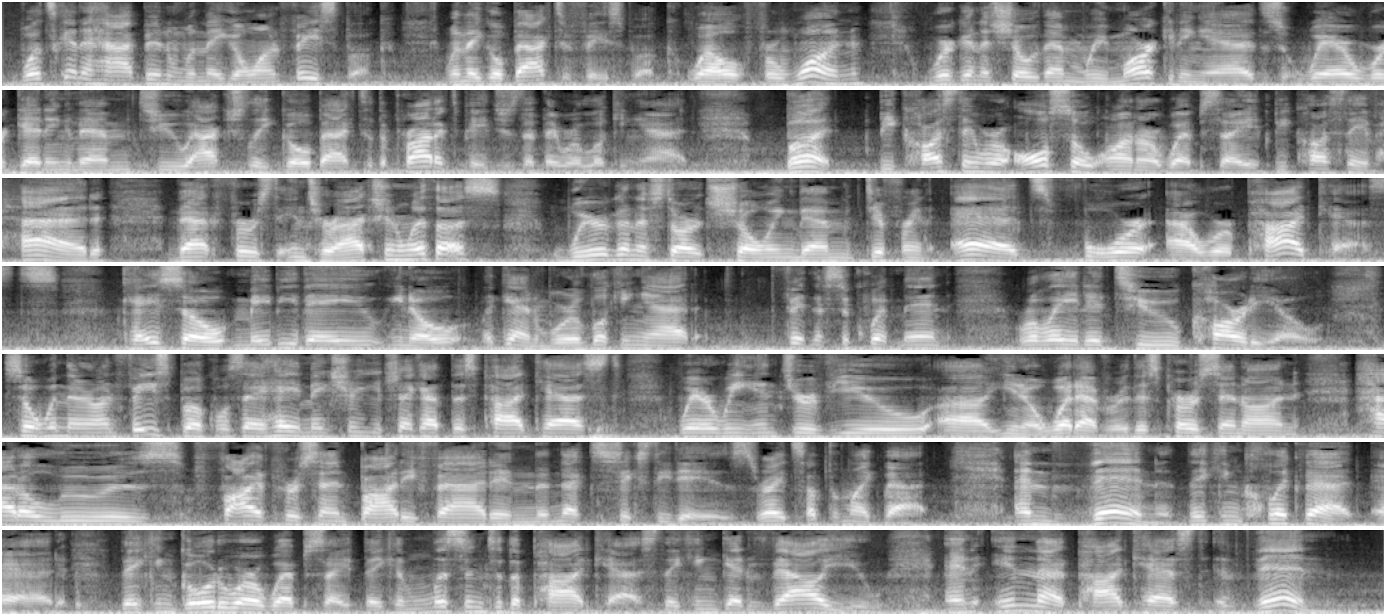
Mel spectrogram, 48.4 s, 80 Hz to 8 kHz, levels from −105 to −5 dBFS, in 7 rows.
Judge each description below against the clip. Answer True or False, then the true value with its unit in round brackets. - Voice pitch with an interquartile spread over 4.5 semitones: False (3.9 semitones)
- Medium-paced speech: True (190 wpm)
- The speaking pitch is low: True (125 Hz)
